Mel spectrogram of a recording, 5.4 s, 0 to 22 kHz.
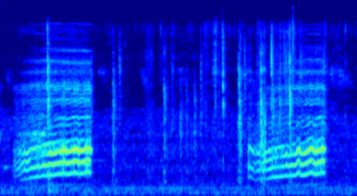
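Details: Backyard chickens recorded on March 30, 2024: two drawn-out, harmonic, slightly rising calls, each about a second long and separated by a pause filled with quieter clicks and scuffs.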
